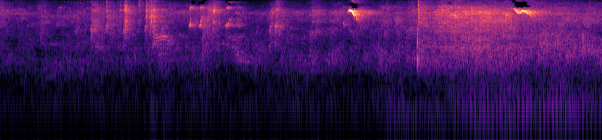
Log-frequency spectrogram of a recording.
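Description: Baby long-tailed macaque giving short, high squeaks starting about a second in, the loudest a sharp falling squeal about halfway. A stretch of rustling and scuffling fills the second half.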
